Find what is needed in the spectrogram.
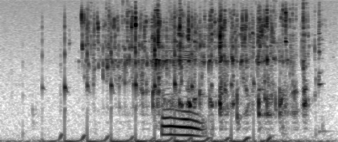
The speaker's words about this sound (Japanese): だから今日は 印象深いね、 スモモのお酒、起用を飲みましょう。 ということで、あるんだけど、 ね、はい、ね、用意しました。じゃあ早速つぎ ましょう。はい、静かにしててね。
